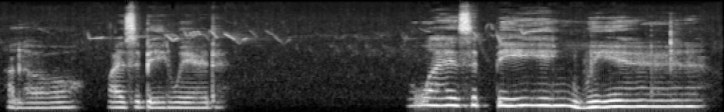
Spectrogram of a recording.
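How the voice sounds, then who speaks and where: A woman streaming a game, chatting casually and thoughtfully with many fillers, her voice slightly croaky from just waking up. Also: mid-range voice, takes it slowly, mellow. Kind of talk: casual livestream chat while playing.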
